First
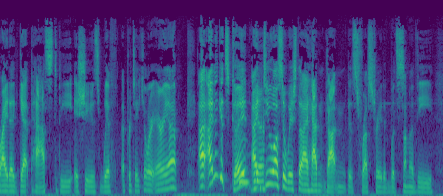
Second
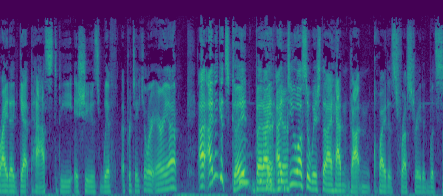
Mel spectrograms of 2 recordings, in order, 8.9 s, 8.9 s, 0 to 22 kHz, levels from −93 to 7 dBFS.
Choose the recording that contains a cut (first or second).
first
